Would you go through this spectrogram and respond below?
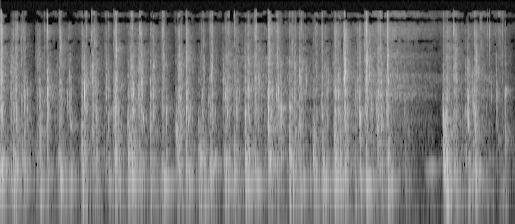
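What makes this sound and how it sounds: A blue plastic Dr Teal's bath soak bottle with thick liquid inside is held in both hands and shaken. It makes a rapid series of dull, low thuds and wet clicks. The shaking eases briefly near the four-second mark, then one last strong burst follows.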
